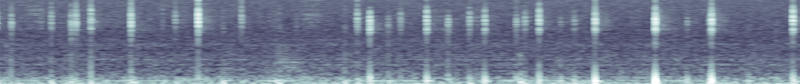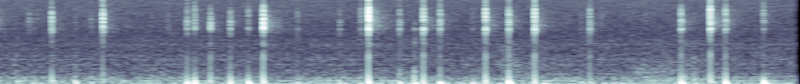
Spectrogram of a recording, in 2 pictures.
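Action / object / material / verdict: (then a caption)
tap / hollow clear plastic toy ball / plastic / none. Fingernails tap quickly on a hollow, transparent, hand-sized plastic toy ball with a green toy inside, held in both hands. The result is a steady run of short, light, clicky ticks with bright high edges over a low, soft rumble, each tap dying away almost at once.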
